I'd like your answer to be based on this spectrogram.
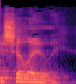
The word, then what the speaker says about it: Shyamalan: It's, how do you pronounce his name? M. Night Shyamalan or M. Night? – M. Night Shyamalan. – Yeah, we'll just call him Shyamalan. – Yeah, M. Night Shyamalan.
